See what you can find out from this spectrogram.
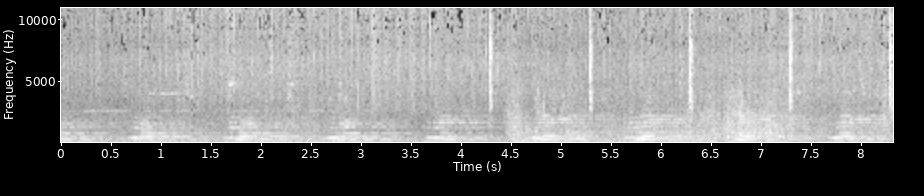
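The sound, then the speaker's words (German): A clock ticks with sharp, crisp clicks over a sustained tonal drone and steady hiss, the ticks clearer in the second half and no one speaking. “Aber milliardenfach müsste die Uhr ticken, bis die Farbe keinen Schaden mehr anrichtet.”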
